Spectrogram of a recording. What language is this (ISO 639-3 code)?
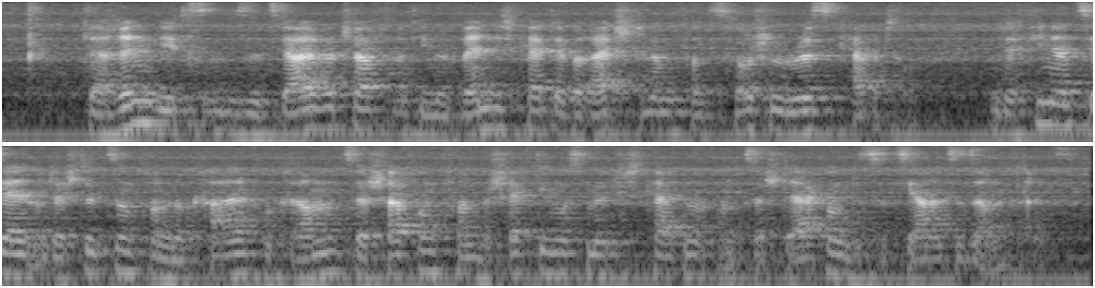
deu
